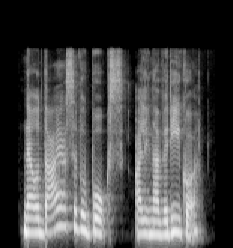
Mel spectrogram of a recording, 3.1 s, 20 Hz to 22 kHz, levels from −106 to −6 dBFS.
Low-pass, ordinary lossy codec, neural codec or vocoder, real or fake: none; none; none; real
